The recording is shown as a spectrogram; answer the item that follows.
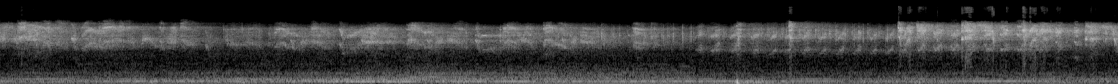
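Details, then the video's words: Swiftlet roosting call as a thick, high chatter of overlapping chirps and twitters, steady throughout, with a low mechanical hum underneath and one sharp click. "Suara Inap Walet Terbaik"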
